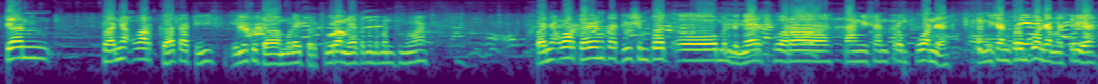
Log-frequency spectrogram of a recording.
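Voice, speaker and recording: A man's voice: high voice, fairly even intonation, normal speed, a crowd in the background, rough recording. A man giving a folksy, repetitive on-location report to his viewers, recorded outdoors in a village neighborhood. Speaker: vlogger reporting on site.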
